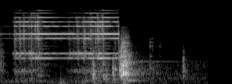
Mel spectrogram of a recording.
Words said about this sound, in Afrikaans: Die foon lui.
